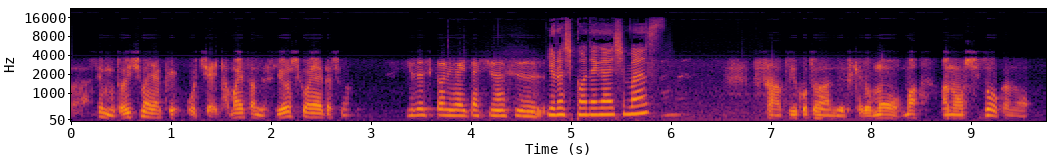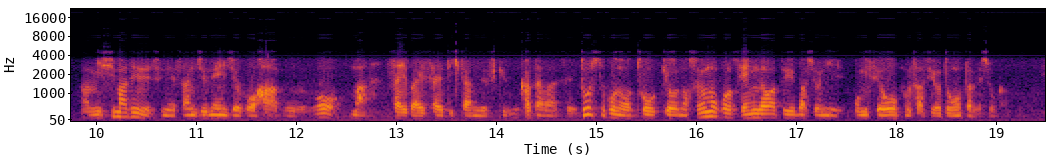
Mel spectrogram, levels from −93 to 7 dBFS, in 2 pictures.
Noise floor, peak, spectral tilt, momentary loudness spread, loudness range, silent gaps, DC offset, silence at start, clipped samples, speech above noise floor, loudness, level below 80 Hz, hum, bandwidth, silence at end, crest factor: -42 dBFS; -4 dBFS; -5 dB/octave; 9 LU; 3 LU; none; under 0.1%; 0 s; under 0.1%; 21 dB; -22 LUFS; -60 dBFS; none; 16 kHz; 0.45 s; 18 dB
